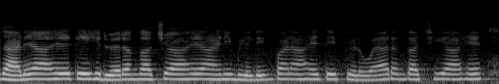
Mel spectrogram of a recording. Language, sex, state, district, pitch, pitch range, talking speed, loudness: Marathi, female, Maharashtra, Sindhudurg, 240 Hz, 230-245 Hz, 170 wpm, -24 LUFS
